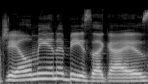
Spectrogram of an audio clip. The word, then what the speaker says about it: Ibiza: Ibiza, is that how you say it? – Yeah.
